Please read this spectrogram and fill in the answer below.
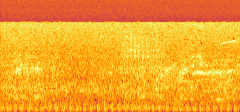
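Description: Near silence: faint outdoor ambience on the camera microphone.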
